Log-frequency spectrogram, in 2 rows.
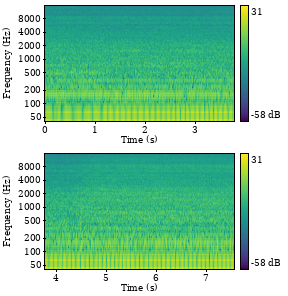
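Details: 2011 Acura CSX idling with AC on after a new compressor clutch kit (same kit as Honda Civic Si) was installed over an intermittently working clutch: even steady idle, smooth low compressor hum, no clatter, squeal or grind; engine and AC fine.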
